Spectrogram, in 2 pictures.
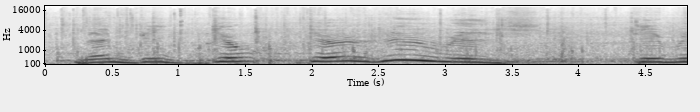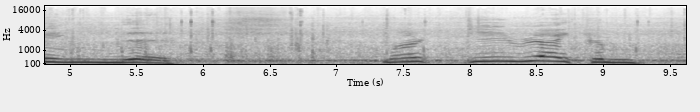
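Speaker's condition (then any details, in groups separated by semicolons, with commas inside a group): Cerebral palsy; spastic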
